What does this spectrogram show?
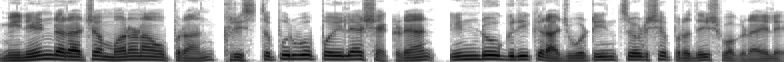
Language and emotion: Goan Konkani, neutral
